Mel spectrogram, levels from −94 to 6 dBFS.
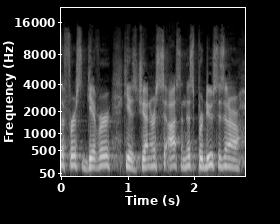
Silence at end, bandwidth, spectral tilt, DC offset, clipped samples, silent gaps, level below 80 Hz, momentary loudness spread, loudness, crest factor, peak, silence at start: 0 s; 14 kHz; -5.5 dB/octave; under 0.1%; under 0.1%; none; -70 dBFS; 3 LU; -22 LUFS; 18 dB; -2 dBFS; 0 s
